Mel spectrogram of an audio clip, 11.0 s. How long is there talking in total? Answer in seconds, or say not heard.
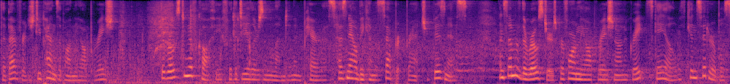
10 s.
